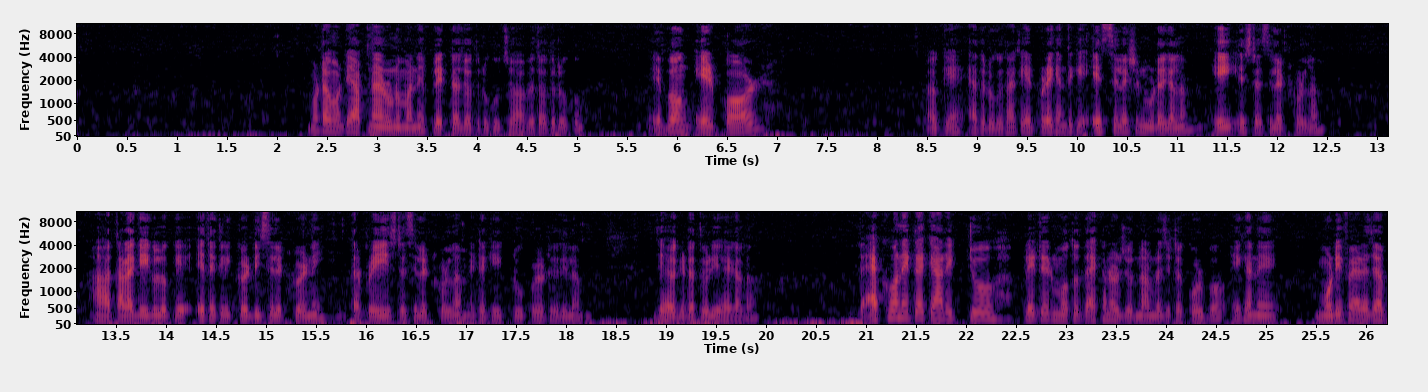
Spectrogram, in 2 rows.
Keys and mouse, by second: 2.4-8.2 middle drag, 6.6-8.4 drag, 6.6-8.2 right drag, 9.8-11.3 middle drag, 10.1-11.8 drag, 12.1 right click, 13.7 a, 14.9-17.0 right drag, 17.0-18.2 middle drag, 18.2 click, 18.6 middle click, 19.9 Tab.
